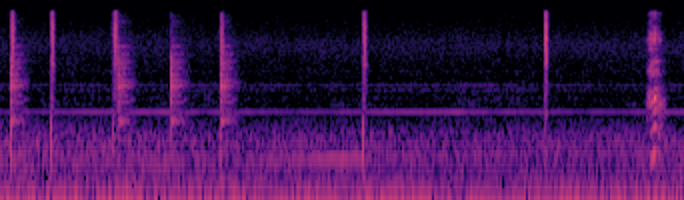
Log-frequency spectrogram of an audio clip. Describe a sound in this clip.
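Footsteps clank on a metal floor.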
